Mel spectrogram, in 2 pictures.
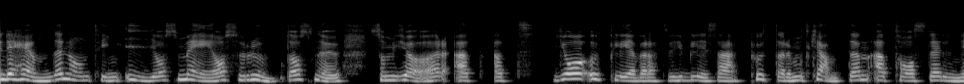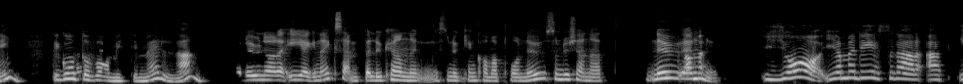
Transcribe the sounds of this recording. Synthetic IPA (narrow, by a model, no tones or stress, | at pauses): mɛnd̪ɛɦɛnd̪əɳɔnt̪ʰɪŋːɪɔsmɛɔsɾɵnt̪ɔsnʉ̟ːsɔmjœ̰ːɾa̰t̪at̪ | jɑːɡʔɵpːleːvəɾat̪vɪblɪʂɔæːɾpʰɵt̪ːad̪əmʊt̪kʰa̰nt̪əna̰t̪ʰːɑːst̪ɛlnɪŋ | d̪̥ɛɡoːɪnt̪əɔvɑːmɪt̪ːɪmɛlːan | hɑɖʉjnoːɾaʔeːɡnaɛksɛ̰mpəld̪ɵkʰansɔmd̪ɵkʰankʰɔmːapʰɔnʉ̟ːsɔmd̪ɵɕɛnːəɾat̪ | nʉ̟ːɛlnʉː | jɑːjɑːmɛnd̪ɛːʂɔd̪æːɾat̪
